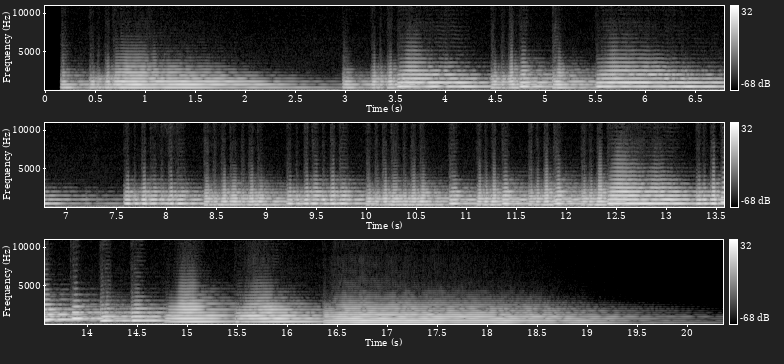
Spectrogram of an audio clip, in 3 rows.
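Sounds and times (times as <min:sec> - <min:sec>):
natural trumpet: 0:00.2 - 0:20.3.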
